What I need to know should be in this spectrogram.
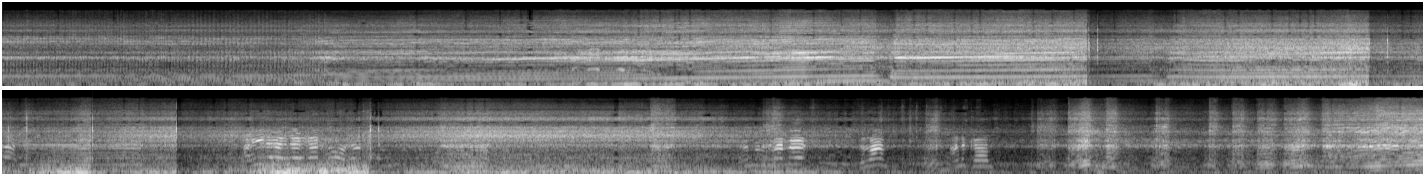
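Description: A motorcycle engine revs and rises in pitch as the bike speeds up, then drops and revs again.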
